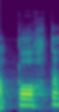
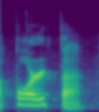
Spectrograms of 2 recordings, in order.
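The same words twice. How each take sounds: First: "porta" com R leve de tepe; R de sotaque regional. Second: "porta" com R retroflexo; R caipira. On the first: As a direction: diga "porta" com R batido na língua. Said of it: "Tem gente que fala porta". ("porta" com R curto) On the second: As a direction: diga "porta" com a língua enrolada no R. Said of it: "tem gente que fala porta". ("porta" com R puxado do interior) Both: Shown as a demonstration.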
